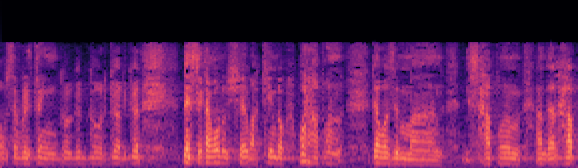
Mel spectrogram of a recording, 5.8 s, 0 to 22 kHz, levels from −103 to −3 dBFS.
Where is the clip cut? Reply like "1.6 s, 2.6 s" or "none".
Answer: 2.0 s, 2.5 s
